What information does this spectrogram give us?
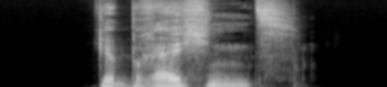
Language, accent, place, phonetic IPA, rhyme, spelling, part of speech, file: German, Germany, Berlin, [ɡəˈbʁɛçn̩s], -ɛçn̩s, Gebrechens, noun, De-Gebrechens.ogg
- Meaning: genitive singular of Gebrechen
